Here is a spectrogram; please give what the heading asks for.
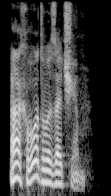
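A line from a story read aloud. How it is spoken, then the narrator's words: Sad, not angry. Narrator (Russian): продолжал дальше, впрочем, без всякого гнева, лишь с грустью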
